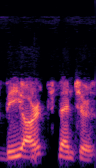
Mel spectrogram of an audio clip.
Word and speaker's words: VRt Ventures: And VRt Ventures, did I say it right? Yes, VRt Ventures.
